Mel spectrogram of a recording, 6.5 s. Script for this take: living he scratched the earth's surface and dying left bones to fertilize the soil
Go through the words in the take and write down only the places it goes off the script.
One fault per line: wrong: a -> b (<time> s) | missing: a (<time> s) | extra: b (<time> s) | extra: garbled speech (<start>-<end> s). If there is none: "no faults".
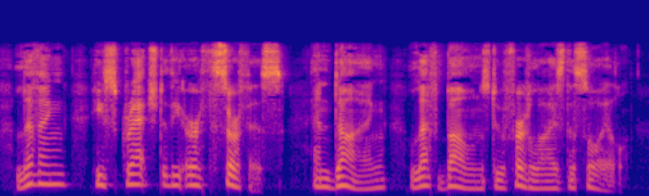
no faults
